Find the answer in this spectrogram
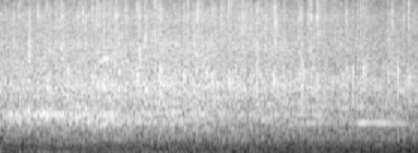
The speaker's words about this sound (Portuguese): A plateia aplaudia, chorava, gritava, jogava lenços e flores.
